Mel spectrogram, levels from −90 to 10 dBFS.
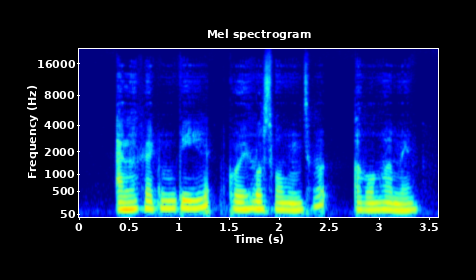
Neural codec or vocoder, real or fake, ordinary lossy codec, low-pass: codec, 44.1 kHz, 1.7 kbps, Pupu-Codec; fake; none; none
